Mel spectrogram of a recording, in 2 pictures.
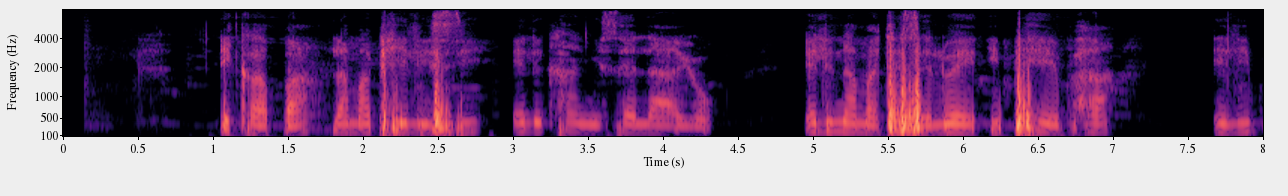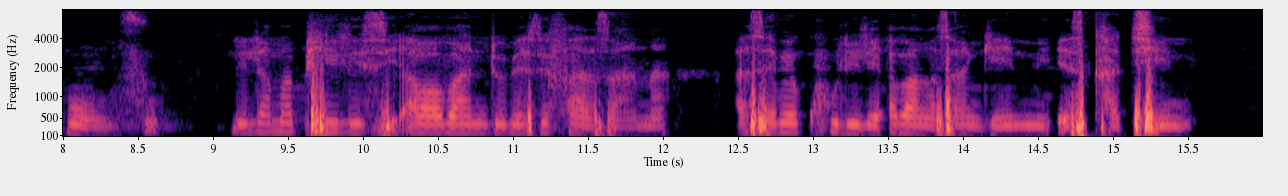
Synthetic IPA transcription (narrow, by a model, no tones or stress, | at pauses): iɡ̥ʱab̥ʱalamapʰilisi | elikʰaɲisɛlajɔ | elinamatʰɛsɛlwɛʔipʰɛpʰa | eliβoːɱvu | lilamapʰilisḭʔawaβantʼuβesifazanaː | sɛβekʰulilɛʔaβaŋasaŋeniʔesi̥kʰatʰiːni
